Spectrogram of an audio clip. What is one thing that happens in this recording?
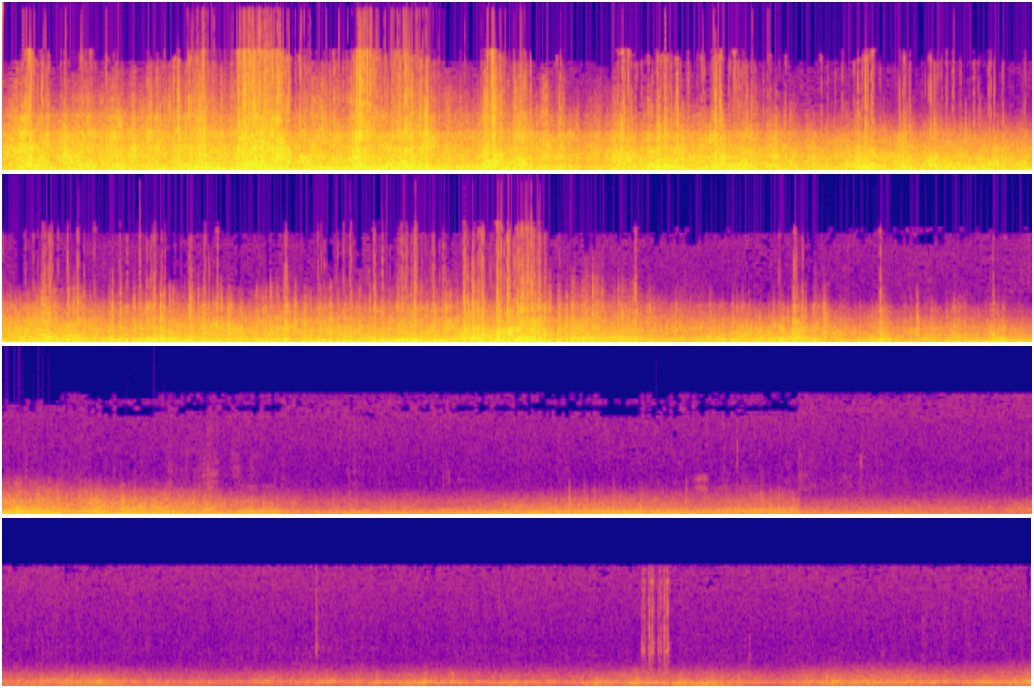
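A jet engine roars loudly overhead, then fades into a distant rumble.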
